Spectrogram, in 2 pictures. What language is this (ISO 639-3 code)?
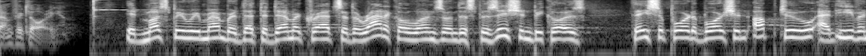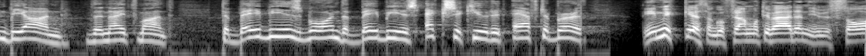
swe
